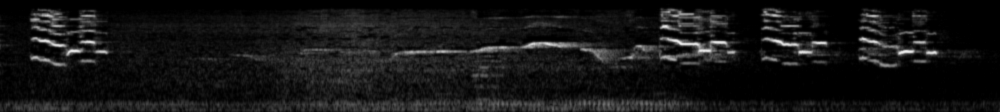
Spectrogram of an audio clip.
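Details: Home-kept Oriental magpie-robin in May: a soft rising whistle gives way to bursts of harsh, fast repeated chattering notes every second or so, with a steady low hum behind.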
